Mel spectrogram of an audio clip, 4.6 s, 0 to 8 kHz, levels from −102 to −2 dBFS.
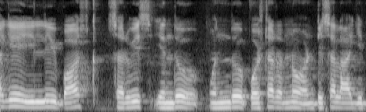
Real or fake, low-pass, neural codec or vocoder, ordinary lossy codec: real; none; none; none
